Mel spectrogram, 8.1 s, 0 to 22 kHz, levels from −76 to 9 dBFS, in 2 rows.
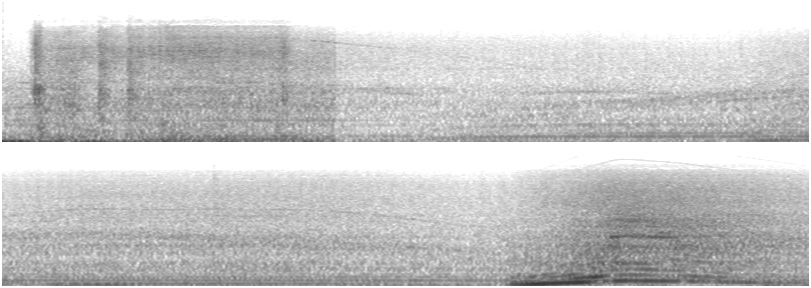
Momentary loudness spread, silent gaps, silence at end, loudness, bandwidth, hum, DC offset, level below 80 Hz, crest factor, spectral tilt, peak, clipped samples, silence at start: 21 LU; none; 0 s; -22 LUFS; 15 kHz; none; under 0.1%; -32 dBFS; 18 dB; -4 dB/octave; -4 dBFS; under 0.1%; 0 s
